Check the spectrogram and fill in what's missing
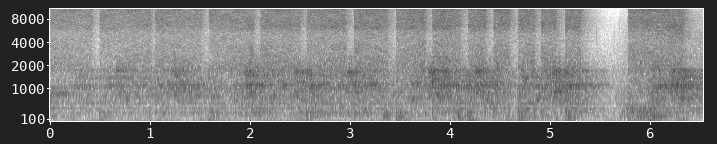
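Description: Bursts of loud hissing spray from an airless paint sprayer painting a staircase, repeated in short on-off pulses with brief gaps, close by and without talk.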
